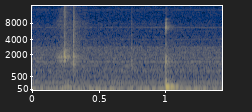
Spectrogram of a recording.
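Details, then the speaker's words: Apple HomePod unplugged from power: a couple of light clicks, then a loud single deep thump from the speaker, the "death fart" caused by amplifier DC offset, which needs repair. "oh yeah that's a loud pop and that needs to get fixed"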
